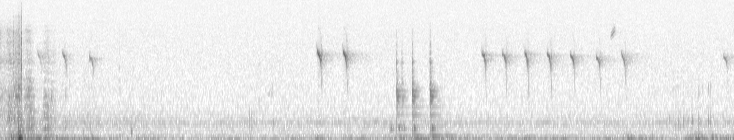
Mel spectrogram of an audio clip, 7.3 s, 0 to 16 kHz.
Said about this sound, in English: Starting at 11:03 a.m. and there's a wild type 2 male here who's in song.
